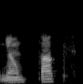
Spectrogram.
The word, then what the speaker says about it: Young Bucks: Kenny Omega versus Adam Hangman Page, the Tag Team Champions, versus the Young Bucks. Or how you like to say it, Young Bucks. Did I say it right? Yeah. – Yeah, you said it right the second time.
